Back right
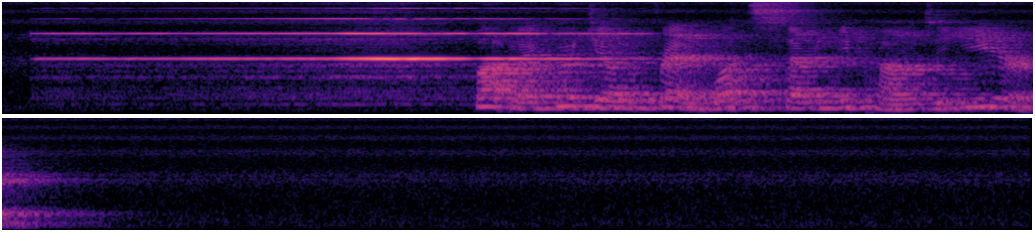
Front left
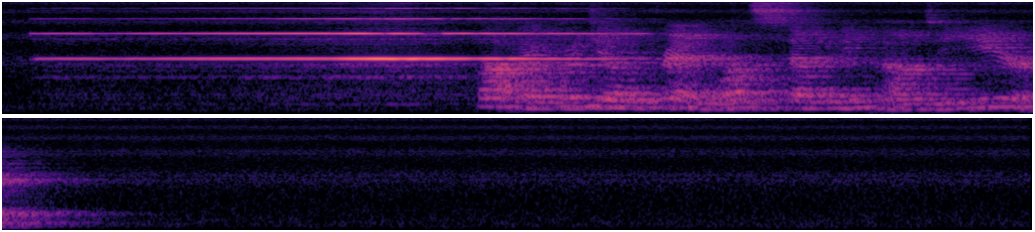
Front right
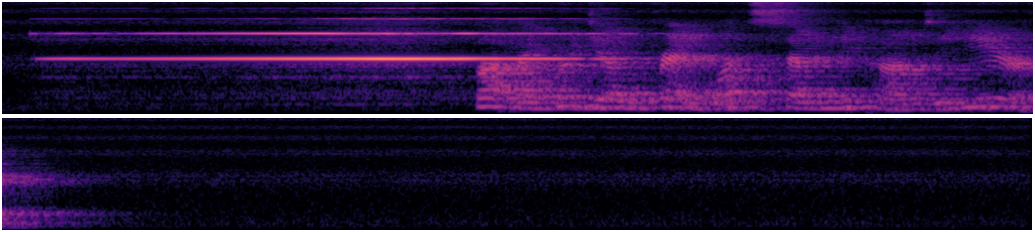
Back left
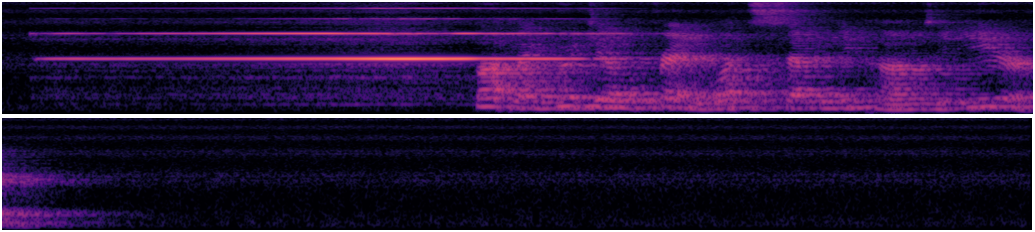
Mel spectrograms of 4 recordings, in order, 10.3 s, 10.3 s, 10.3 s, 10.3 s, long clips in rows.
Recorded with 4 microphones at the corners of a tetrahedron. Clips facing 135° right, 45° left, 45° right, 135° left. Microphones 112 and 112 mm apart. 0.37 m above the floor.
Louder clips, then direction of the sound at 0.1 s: Front left 1 dB, front right 3 dB; 170° right.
